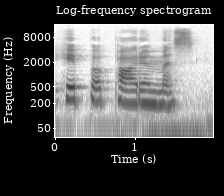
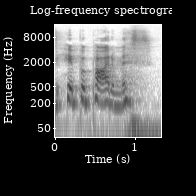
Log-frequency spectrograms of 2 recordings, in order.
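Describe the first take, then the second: First: The word is said slowly, syllable by syllable. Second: The word is said quickly as one unit. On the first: "break it down and say" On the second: "And quickly is"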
